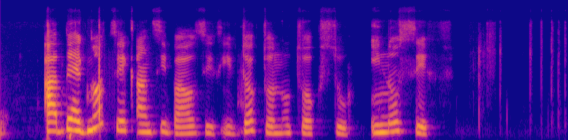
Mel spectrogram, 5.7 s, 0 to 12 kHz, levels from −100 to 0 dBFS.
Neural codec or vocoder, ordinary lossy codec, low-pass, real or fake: none; Opus, 24 kbps; 7.2 kHz; real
